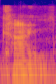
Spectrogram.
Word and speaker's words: chyme: kind looks like it's spelled chime but it's pronounced chyme uh so so this moves from the uh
